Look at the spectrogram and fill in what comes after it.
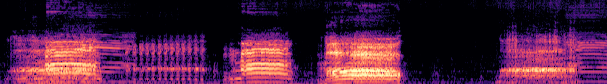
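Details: Farm sheep baaing in the countryside: five quavering, nasal bleats follow closely, the loudest in the middle, then a silent gap and a final softer baa.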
